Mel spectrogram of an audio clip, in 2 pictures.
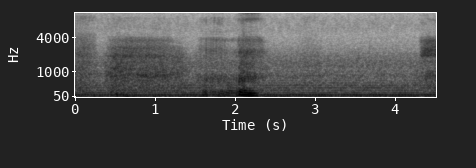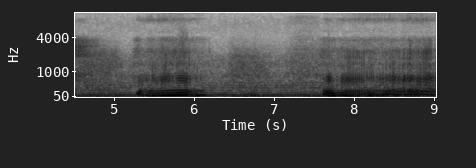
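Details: Loud, rumbling, fluttering snores against a steady hum, several breaths over nine seconds, from someone who drools while sleeping; very noisy, heavy snoring.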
